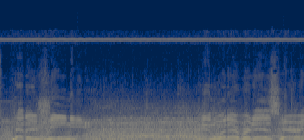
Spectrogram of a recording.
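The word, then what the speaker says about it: Petagine: Well, his father was, and they told me the pronunciation was Pettagini.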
